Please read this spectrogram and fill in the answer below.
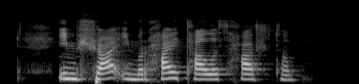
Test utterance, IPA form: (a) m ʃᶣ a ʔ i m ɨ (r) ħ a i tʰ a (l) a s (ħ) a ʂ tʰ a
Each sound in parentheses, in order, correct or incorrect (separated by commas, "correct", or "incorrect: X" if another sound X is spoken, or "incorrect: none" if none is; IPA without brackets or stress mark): incorrect: i, correct, correct, correct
